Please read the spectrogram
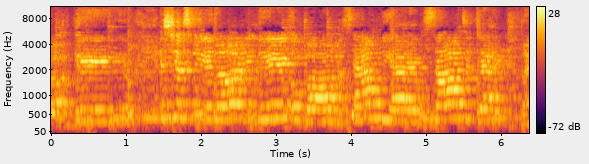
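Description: Woman singing into a microphone, accompanied by a strummed classical guitar.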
